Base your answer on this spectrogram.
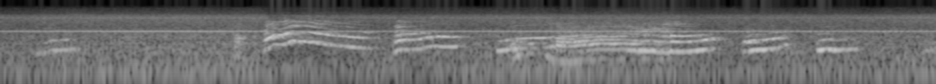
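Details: Ollie, a very vocal dog getting groomed by a mobile pet groomer in Oklahoma, USA, gives sharp yips and then longer whining, howl-like notes that rise and dip, ending in short falling whimpers over a constant hum.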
